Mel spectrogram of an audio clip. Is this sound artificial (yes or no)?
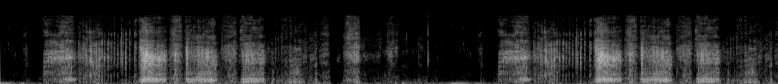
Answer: no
